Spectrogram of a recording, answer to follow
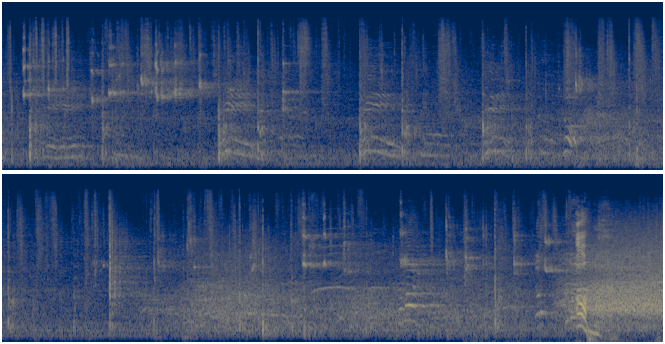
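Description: A tennis doubles rally on an indoor hard court: irregular sharp pops of racket strings striking the ball and the ball bouncing, mixed with short squeaks and calls from the players. Near the end the crowd breaks into loud applause and cheering as the point is won.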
